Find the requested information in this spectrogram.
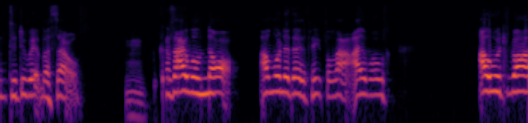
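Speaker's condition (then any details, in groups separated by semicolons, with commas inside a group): Cerebral palsy; all four limbs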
